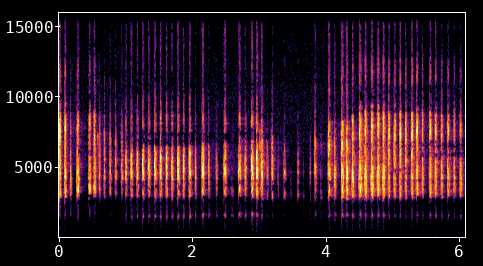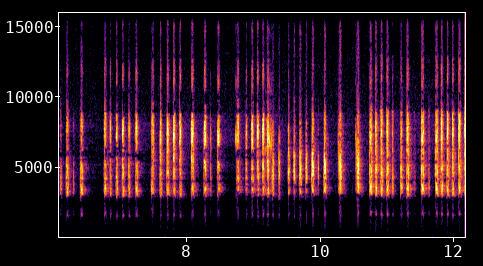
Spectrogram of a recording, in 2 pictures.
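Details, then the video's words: A chipmunk calling in long runs of fast, high, clicking chips, with brief pauses near three and a half and six and a half seconds before the steady chipping resumes; no other clear sounds. "Звук бурундука"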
